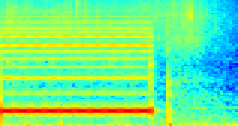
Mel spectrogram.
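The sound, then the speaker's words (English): A phone line tone as a man's phone is rung again, one steady electronic hum that holds for about a second and then cuts off abruptly, followed by a faint click. No voices. “I'm going to ring his phone again. Try him one more time.”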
